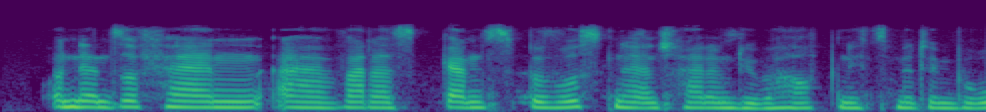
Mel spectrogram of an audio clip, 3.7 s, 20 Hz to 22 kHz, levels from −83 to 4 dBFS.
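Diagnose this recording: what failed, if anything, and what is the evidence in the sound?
Faint speech copies, 429 ms late and well below the original, appear at 1.01 to 1.05 s and 1.92 to 2.08 s: likely echo leak past a call's echo canceller.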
